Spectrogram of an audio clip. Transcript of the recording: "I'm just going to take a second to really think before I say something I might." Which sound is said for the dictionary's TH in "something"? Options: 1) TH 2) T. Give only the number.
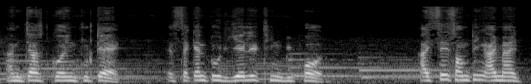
2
